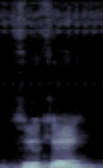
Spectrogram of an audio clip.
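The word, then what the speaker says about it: ψυχή: restored and renewed the greek word boon shay pronounced suke is a word bible writers use when talking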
